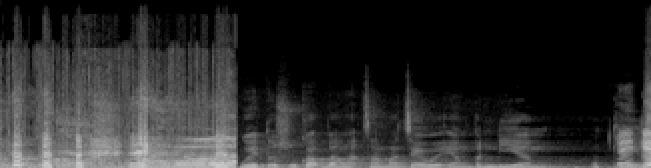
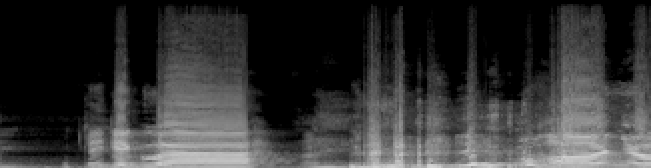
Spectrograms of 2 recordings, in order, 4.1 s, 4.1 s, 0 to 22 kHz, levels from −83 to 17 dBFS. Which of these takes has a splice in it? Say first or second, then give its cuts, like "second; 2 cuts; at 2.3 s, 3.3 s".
first; 1 cut; at 1.5 s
